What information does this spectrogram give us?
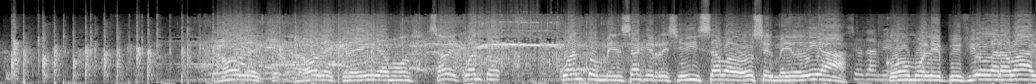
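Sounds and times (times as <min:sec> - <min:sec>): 
sharp claps from a small group: 0:00.0 - 0:06.6
speech: 0:02.2 - 0:10.3.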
